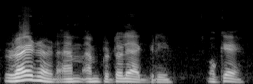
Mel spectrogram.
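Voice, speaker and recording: A man hosts a live interview stream and puts questions to a guest. He talks hesitantly, pausing on fillers as he goes. The sound is dry, with no room echo. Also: mid-range voice, lively intonation, narrow, tinny audio. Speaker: host.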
